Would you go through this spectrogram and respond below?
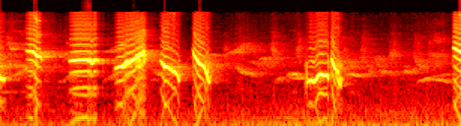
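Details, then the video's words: Oriental magpie-robin song used to provoke singing in others: rapid mix of rich descending whistles and grating, chattering notes, about six phrases in three seconds. "DALAM HITUNGAN DETIK KACER ANDA LANGSUNG NYAUT NGOBRA IKUT GACOR DENGAN PANCINGAN KACER GACOR INI"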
